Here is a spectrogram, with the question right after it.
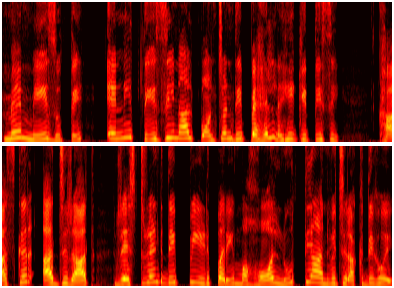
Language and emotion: Punjabi, surprised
